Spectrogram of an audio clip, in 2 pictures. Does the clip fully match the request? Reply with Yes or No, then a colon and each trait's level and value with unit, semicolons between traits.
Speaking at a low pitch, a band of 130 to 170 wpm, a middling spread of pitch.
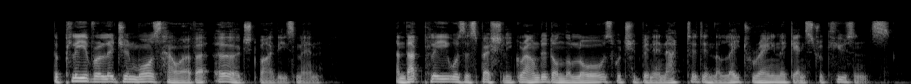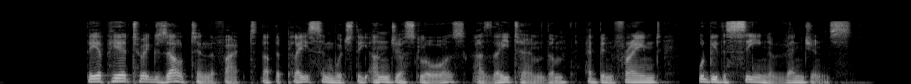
No: very low, 95 Hz; average, 190 wpm; average, 4.4 semitones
